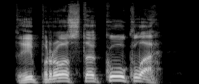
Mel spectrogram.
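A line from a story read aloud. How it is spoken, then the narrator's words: Loud. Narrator (Russian): громко сказал я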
